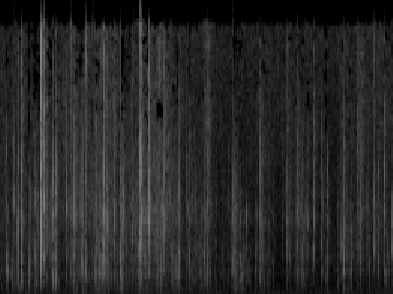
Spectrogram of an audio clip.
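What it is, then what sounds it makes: Plastic packaging bag crinkled. A thin, hand-sized, clear and blue printed plastic bag of empty product packaging is held in both hands and crumpled and crinkled with the fingers. It makes a continuous stream of bright, dense crackles with sharp snaps that die away almost instantly, over a faint steady low hum.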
